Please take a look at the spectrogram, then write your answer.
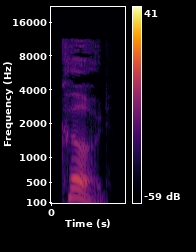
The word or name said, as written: code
